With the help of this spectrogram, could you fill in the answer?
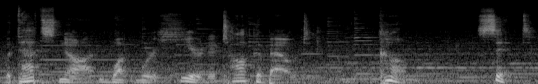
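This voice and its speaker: Man voicing a slow, wounded gothic woman lover. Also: low voice, very animated, music in the background, exaggerated voice. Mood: wounded, restrained. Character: wronged gothic lover Lilith, woman, tender yet bitterly accusing.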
